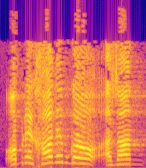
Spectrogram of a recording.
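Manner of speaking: slow, loud call across the palace. Retold or imitated. Guest calling his servant across the palace, slow and loud. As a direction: drag the words out like a loud summons.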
